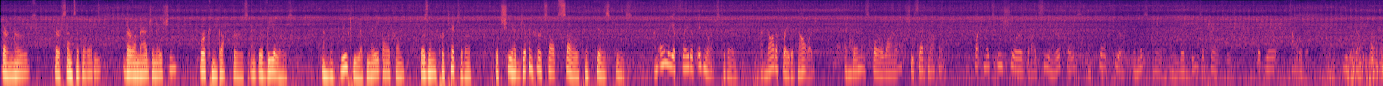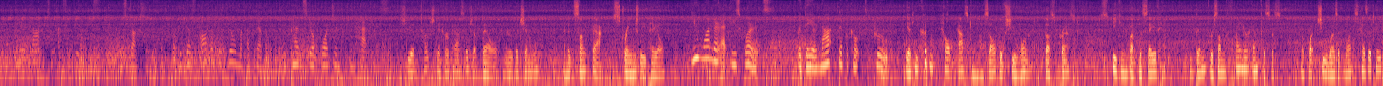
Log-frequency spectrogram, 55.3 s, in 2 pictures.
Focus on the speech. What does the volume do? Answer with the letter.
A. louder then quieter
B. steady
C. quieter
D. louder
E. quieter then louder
E.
